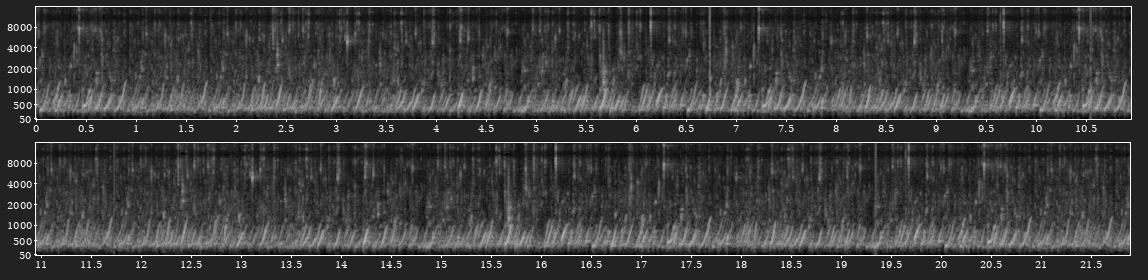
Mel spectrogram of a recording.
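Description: Water bubbling steadily and evenly, a dense crackle of small bubbles like an aquarium's air bubbler, without pauses.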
